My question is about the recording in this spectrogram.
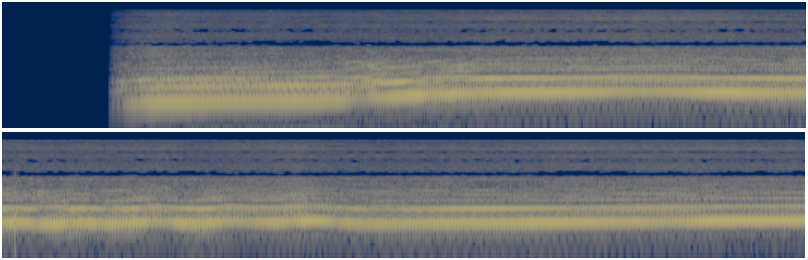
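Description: Suzuki Hayabusa's inline-four engine revving through a burnout, with the rear tyre spinning and smoking on concrete. The engine comes in just under a second in, climbs in pitch about two seconds in, then holds at high revs, wavering briefly in the middle.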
